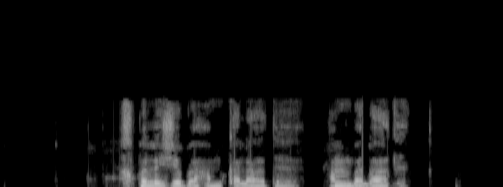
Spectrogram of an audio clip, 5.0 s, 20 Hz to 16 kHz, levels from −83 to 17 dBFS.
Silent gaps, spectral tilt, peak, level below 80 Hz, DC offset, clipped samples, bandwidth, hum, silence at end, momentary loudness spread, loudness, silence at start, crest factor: 3.16-3.22 s; -6.5 dB/octave; 0 dBFS; -50 dBFS; under 0.1%; under 0.1%; 7.8 kHz; none; 0.95 s; 13 LU; -17 LUFS; 1.2 s; 18 dB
